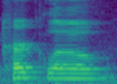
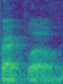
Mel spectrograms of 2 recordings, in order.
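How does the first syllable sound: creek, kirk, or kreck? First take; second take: kirk; kreck. First: The first syllable sounds like kirk. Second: The first syllable sounds like kreck. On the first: Other people say the name this way. The speaker calls it wrong. "I'll get Kirklow" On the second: This is how the name is really said. The speaker calls it right. "But it's Krecklow"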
